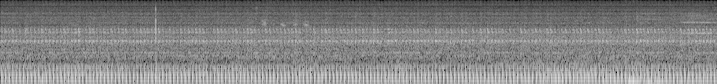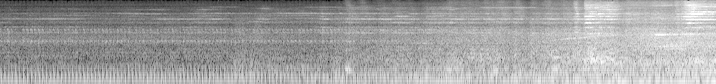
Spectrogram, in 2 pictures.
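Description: A motor scooter idles steadily as a First Great Western passenger train is heard approaching from about twenty seconds in, growing louder. Near the end the train runs over the crossing with a quick series of wheel clicks on the rail joints.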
